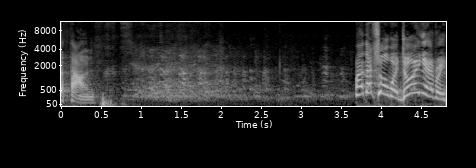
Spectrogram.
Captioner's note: crowd laughing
